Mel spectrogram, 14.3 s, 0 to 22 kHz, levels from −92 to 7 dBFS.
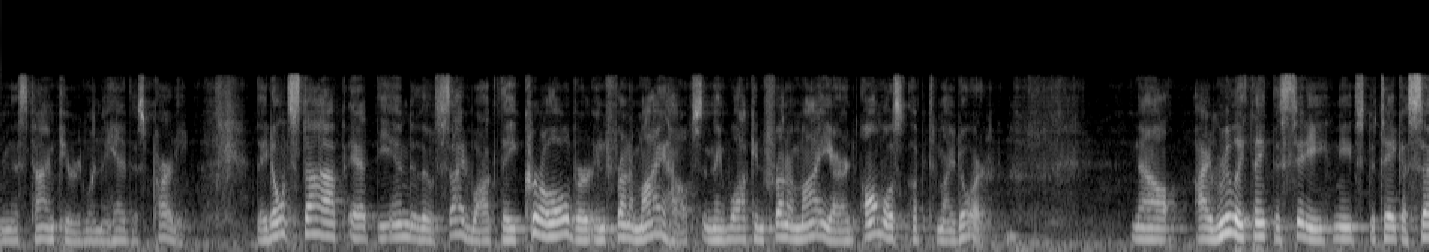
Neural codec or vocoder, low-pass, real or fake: codec, 24 kHz, 6 kbps, HILCodec; 7.2 kHz; fake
